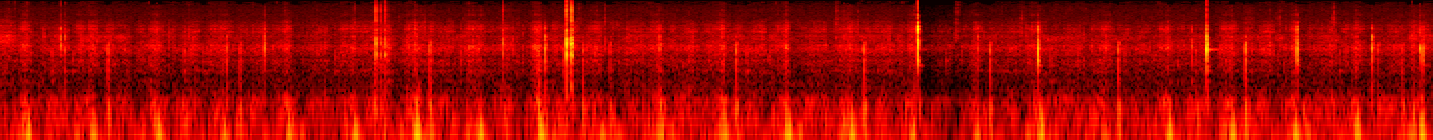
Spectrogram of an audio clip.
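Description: A runner's footfalls on grassy ground, heard through a chest-mounted camera as a steady rhythm of dull thuds a little under three a second, with scattered sharp clicks.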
